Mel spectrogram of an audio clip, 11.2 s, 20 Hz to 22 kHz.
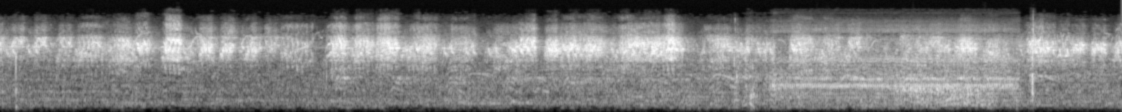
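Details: Early-morning gathering of white-cheeked starlings with chestnut-cheeked starlings, Takata-cho, Rikuzentakata, Japan, 29 June 2026 at 5 a.m.; harsh massed chatter in surges, a steady lower tone near the end.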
